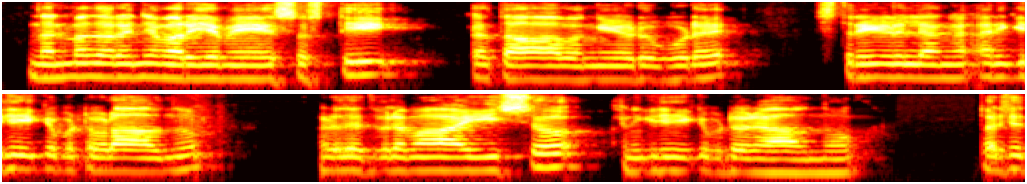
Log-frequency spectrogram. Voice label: hail mary malayalam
